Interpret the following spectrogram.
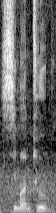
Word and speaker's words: Siman Tov: And yes, back in the day, Siman Tov was properly pronounced Siman Tub.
